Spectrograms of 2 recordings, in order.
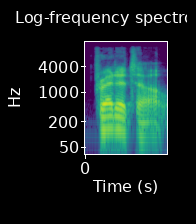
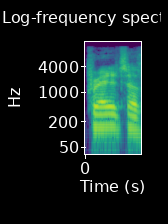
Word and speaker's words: Predator: Oder wie Kinder, wie ich es damals waren, nicht Predator, sondern Predator gesagt haben. Man hat es damals mal falsch ausgesprochen in Deutschland. Predator, mal gesagt. Aber er heißt tatsächlich Predator, das Haupttier. Ja, also mal Predator, ne, weil das immer die Silbe, die ersten Silben falsch betont.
